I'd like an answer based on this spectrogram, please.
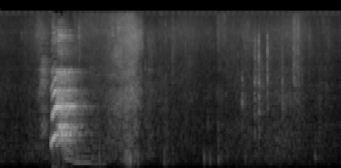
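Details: A male Cavalier King Charles Spaniel at dinner time gives a short, high whine dropping in pitch, then a softer breathy bark, complaining at his bowl until his food is poured on the floor; quiet clicks and room noises follow.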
